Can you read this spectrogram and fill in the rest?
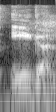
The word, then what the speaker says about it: Iga: So it's Iga, not Iga.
